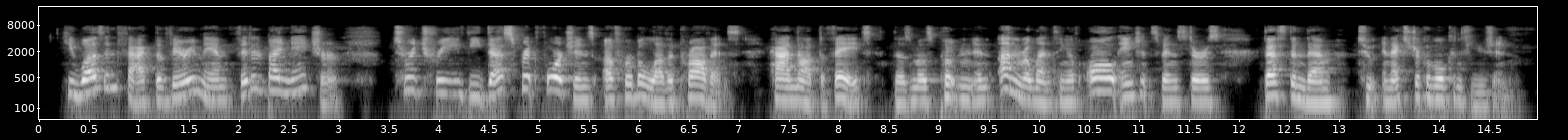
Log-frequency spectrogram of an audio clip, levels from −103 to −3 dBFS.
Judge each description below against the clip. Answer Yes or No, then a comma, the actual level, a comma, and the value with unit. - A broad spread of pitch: Yes, wide, 6.8 semitones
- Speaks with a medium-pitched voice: Yes, medium, 160 Hz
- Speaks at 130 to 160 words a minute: Yes, average, 150 wpm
